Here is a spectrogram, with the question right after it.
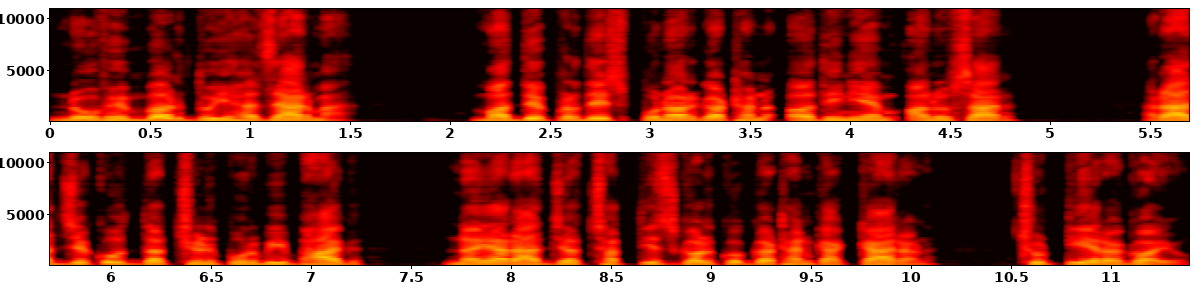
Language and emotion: Nepali, neutral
